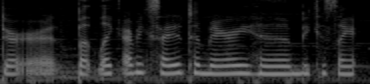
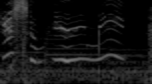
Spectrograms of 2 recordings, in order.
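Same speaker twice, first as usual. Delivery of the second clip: put-on tiny little voice, much higher; 5 semitones higher than usual. Speaking as a small slime character proposing marriage to another character in a story you are retelling. Little tiny voice. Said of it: "talks in like like a little tiny voice".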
